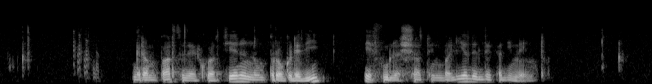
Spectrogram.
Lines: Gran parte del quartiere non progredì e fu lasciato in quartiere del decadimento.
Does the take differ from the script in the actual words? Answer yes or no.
yes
